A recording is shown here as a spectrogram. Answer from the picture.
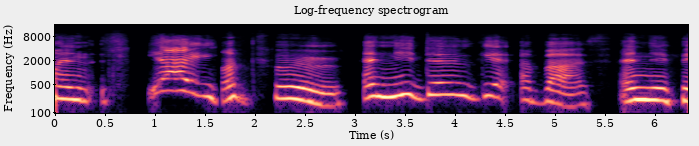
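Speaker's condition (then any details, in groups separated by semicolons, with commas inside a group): Athetoid spastic cerebral palsy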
